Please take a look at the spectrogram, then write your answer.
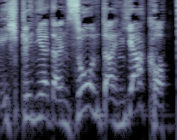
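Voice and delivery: high, scornful mimicry without a pause; indignant quoting. A narrator's reading. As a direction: throw his plea back in outrage. Mother indignantly quotes his plea back. (empört nachgeäfft, mit hoher Stimme)

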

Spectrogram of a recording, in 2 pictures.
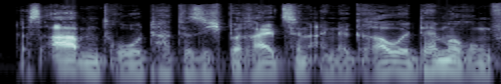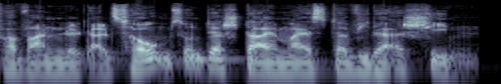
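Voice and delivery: plain reading voice

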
